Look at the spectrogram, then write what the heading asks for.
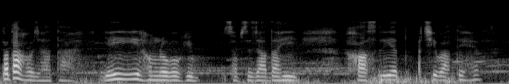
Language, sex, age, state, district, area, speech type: Urdu, female, 30-45, Bihar, Khagaria, rural, spontaneous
